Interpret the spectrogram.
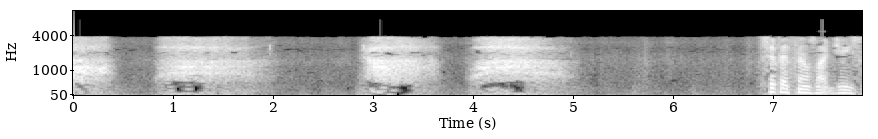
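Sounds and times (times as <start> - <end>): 
person drawing slow heavy breaths: 0.0 - 2.1, 2.8 - 5.1
speech: 7.0 - 7.8.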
